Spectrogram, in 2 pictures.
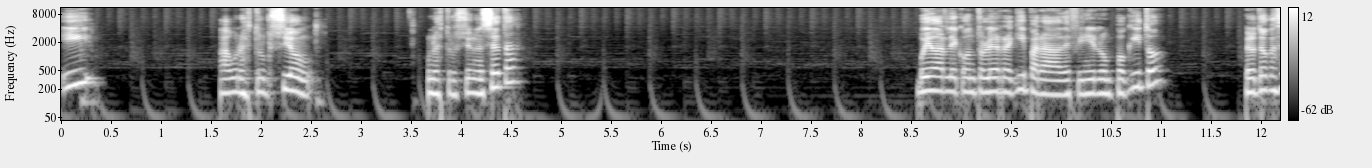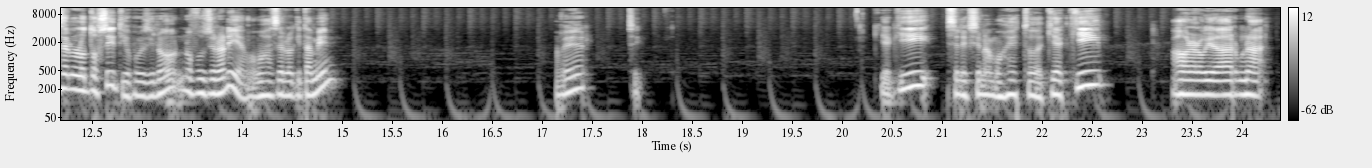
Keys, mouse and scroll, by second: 1.1 ctrl+z, 1.1 click, 1.9 middle click, 2.4 click, 3.4 r, 4.1 e, 7.2 middle click, 8.3 shift+middle click, 8.3 scroll up 1, 9.1 ctrl+r, 11.0-11.6 scroll down 3, 11.6 middle click, 12.2 ctrl+z, 12.3 ctrl+z, 12.6 ctrl+z, 13.4 middle click, 15.2 ctrl+shift+right click, 17.1 middle click, 18.4 right click, 19.5 ctrl+shift+right click, 20.1 middle click, 21.8 shift+right click, 22.2 ctrl+shift+right click, 22.7 middle click.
